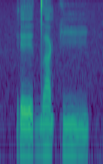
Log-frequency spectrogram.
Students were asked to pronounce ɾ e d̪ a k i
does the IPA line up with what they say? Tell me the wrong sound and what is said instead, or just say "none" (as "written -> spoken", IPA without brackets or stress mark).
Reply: none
